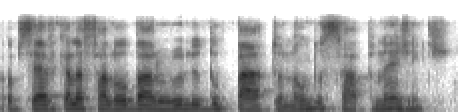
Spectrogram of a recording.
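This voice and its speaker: A man's voice: medium pitch, steady tone, brisk, fairly bright tone. A male psychology lecturer with a Brazilian accent, reading a case aloud to an online class in a casual way, full of fillers and check-ins. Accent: Brazilian Portuguese.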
